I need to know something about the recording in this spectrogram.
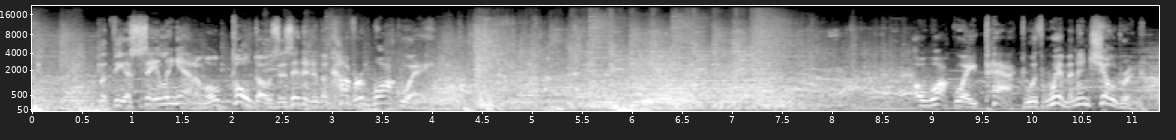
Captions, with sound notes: But the assailing animal bulldozes it into the covered walkway. (elephant crashes) A walkway packed with women and children.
